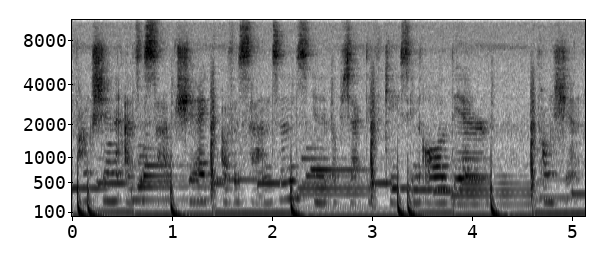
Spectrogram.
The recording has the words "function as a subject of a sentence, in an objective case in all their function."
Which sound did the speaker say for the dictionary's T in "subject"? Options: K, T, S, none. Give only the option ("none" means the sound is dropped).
none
